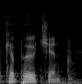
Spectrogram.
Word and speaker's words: capuchin: Since he's a capuchin.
